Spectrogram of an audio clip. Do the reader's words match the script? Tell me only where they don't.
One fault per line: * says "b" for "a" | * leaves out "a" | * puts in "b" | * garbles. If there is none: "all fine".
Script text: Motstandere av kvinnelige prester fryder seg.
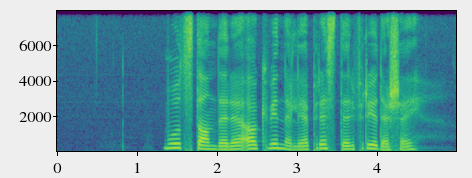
all fine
